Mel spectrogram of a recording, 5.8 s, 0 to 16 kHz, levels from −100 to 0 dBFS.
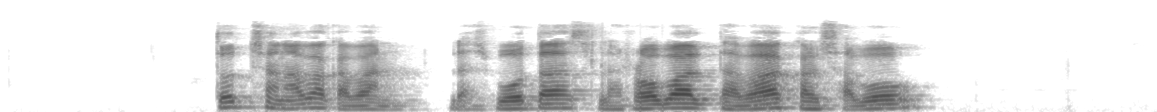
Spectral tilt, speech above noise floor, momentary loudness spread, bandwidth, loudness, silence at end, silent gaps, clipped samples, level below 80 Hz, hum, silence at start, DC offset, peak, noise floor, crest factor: -3 dB/octave; over 54 dB; 13 LU; 7.6 kHz; -36 LUFS; 1.2 s; none; under 0.1%; -76 dBFS; none; 1.1 s; under 0.1%; -16 dBFS; under -90 dBFS; 22 dB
